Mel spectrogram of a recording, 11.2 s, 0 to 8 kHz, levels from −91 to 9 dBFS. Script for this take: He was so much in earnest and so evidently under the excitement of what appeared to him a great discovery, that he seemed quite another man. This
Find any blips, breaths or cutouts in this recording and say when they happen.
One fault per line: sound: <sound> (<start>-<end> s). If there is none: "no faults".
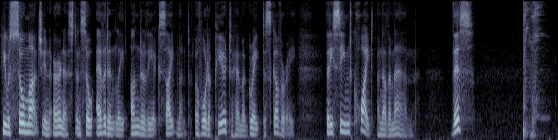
sound: thud (10.5-11.0 s)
